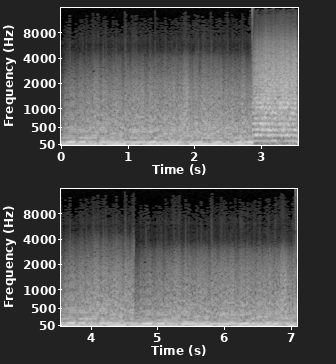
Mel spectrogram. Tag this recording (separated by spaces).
parts remix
